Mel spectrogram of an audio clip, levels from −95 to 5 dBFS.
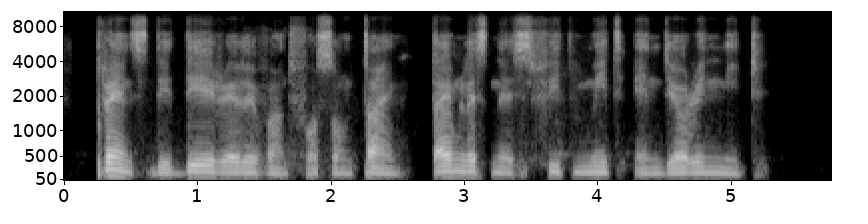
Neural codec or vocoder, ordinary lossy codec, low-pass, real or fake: none; Opus, 16 kbps; 9.9 kHz; real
